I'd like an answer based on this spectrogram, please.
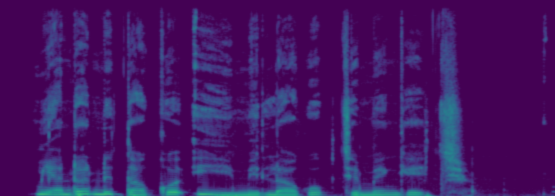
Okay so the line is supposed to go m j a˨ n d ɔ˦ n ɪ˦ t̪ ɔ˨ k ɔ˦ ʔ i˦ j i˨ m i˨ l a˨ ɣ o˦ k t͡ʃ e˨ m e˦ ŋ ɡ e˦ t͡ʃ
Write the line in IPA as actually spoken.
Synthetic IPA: m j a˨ n d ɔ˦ n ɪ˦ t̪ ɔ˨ k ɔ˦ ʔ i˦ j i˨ m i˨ l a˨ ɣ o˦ k t͡ʃ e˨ m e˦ ŋ ɡ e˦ t͡ʃ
